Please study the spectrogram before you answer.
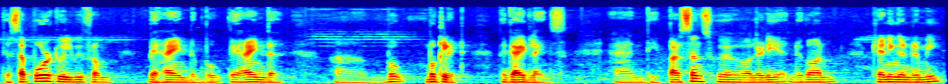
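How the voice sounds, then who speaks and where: Indian-accented man, mellow spiritual talk. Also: lowish voice, a little hiss or hum. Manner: hesitant, repeats and restarts words; earnest, instructive sermon tone. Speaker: spiritual leader. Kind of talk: recorded spiritual message.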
